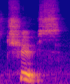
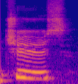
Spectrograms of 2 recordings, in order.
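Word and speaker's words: Tschüss: most like universally accepted is truce and they'll say choose it's spelled very strange but it's almost pronounced like choose yeah except it's within uh um not voice s truce so choose yeah it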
